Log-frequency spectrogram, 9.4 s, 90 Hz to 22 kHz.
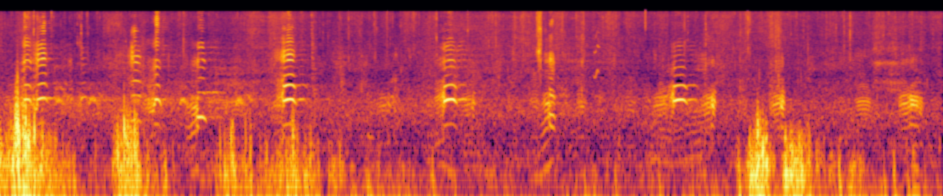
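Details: A flock of Canada geese on a snowy field in Ontario, Canada, recorded in December 2018 with an iPhone 8, giving short nasal honks in loose bursts, some doubled, over steady low background rumble.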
